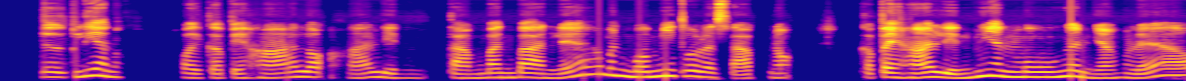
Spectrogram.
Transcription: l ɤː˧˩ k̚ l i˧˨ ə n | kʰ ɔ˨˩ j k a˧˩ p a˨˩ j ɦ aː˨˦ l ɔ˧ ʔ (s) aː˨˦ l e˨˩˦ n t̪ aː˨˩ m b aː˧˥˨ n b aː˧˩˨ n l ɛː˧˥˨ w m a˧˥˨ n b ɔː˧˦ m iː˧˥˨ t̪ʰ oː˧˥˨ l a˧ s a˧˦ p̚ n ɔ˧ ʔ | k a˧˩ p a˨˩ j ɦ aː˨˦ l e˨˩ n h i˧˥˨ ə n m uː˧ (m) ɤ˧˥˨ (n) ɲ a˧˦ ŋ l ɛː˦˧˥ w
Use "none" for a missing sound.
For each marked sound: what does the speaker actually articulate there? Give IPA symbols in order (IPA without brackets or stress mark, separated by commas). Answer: h, ŋ, n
